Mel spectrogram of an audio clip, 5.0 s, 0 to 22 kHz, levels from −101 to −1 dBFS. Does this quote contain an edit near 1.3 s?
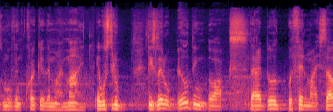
yes; 1 cut; at 1.3 s

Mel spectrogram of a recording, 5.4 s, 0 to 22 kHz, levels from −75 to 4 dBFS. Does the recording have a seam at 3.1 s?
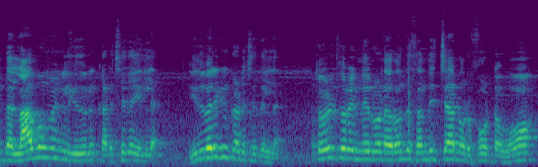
yes; 1 cut; at 3.1 s

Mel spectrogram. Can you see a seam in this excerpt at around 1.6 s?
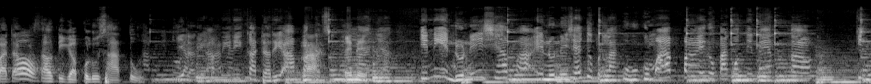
yes; 1 cut; at 1.6 s

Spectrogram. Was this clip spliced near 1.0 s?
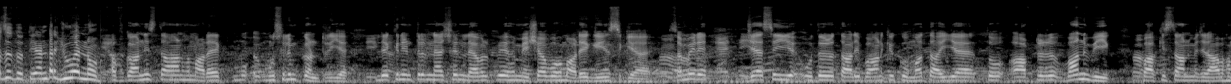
yes; 1 cut; at 1.0 s

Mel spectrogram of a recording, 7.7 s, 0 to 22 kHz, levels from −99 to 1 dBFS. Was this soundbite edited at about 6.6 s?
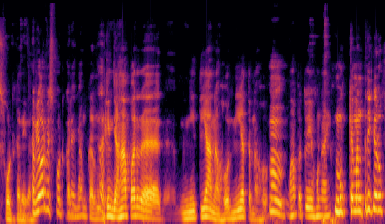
yes; 2 cuts; at 2.1 s, 6.6 s

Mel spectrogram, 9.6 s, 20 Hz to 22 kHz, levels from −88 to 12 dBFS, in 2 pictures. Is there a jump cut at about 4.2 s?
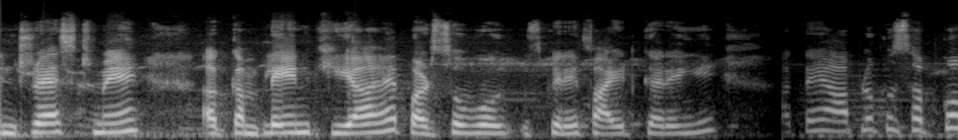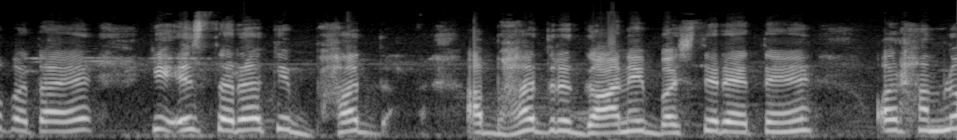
yes; 1 cut; at 4.2 s

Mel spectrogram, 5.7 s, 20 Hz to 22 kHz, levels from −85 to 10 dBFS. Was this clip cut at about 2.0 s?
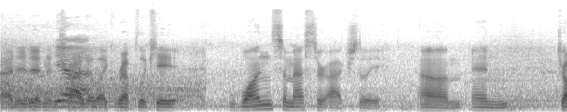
yes; 1 cut; at 2.0 s

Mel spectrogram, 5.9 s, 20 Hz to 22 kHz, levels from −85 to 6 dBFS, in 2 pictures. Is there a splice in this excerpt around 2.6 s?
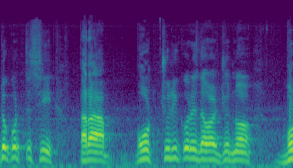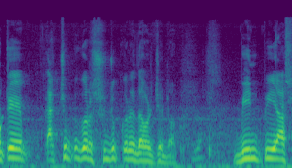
no; 1 cut; at 4.9 s

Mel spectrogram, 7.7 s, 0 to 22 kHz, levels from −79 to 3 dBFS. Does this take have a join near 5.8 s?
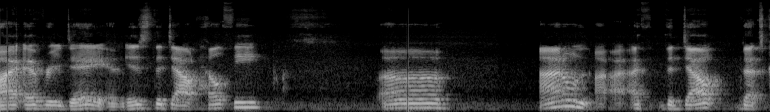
no; 1 cut; at 1.2 s

